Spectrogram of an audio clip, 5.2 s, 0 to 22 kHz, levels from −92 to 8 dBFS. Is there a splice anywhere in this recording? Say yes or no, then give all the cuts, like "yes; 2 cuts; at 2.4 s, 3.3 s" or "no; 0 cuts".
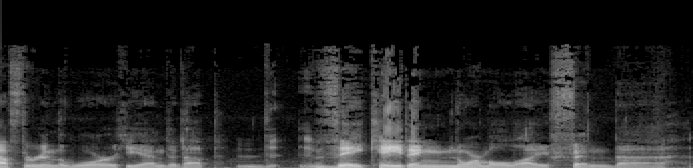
yes; 1 cut; at 1.7 s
